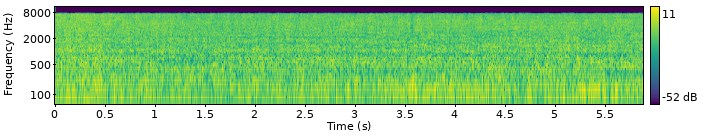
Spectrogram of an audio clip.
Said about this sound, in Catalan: Aquest sempre em fa pensar que se'ns ha espatllat la ràdio, no, eh? És el nostre tren, aquest. El nostre tren que va tot a pastilla.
